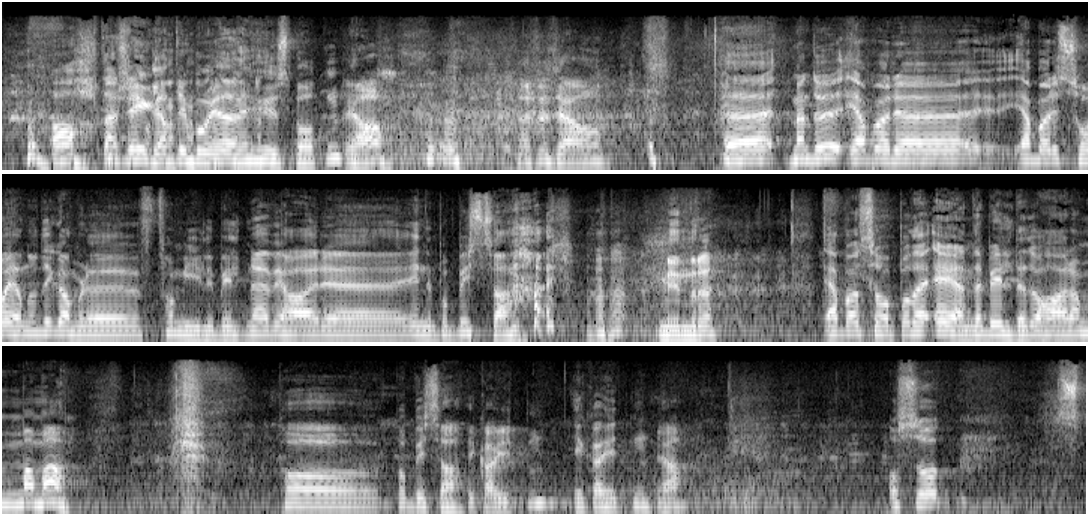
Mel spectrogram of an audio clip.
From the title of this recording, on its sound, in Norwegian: Live fra Salt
